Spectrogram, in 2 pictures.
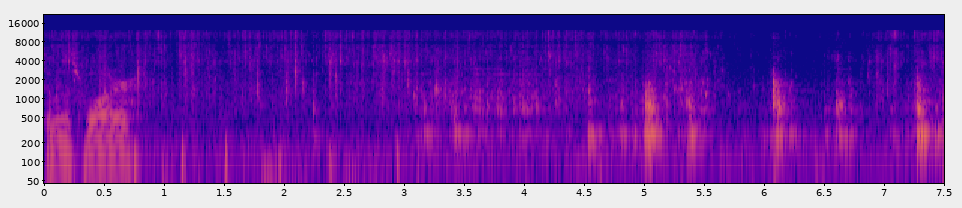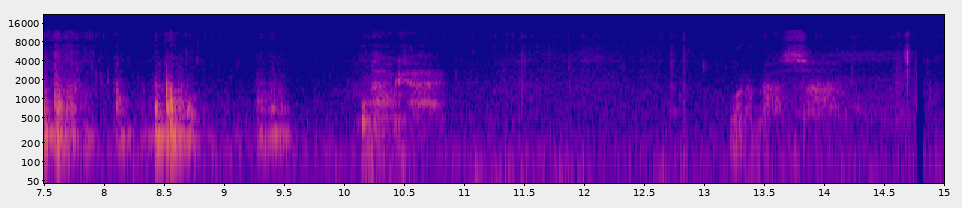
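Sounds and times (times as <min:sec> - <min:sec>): water running and splashing: 0:00.0 - 0:09.3
water spurts: 0:00.0 - 0:09.7, 0:11.0 - 0:13.4.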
